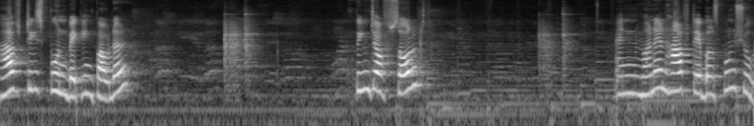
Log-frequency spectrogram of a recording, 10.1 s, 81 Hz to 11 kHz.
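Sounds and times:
glass bowl clinking on steel bowl: 3.0s - 3.6s, 7.2s - 7.9s.

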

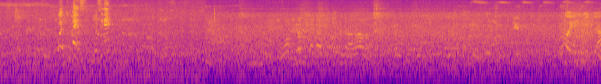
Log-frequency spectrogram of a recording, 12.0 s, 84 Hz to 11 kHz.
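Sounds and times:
traffic hum: 0.0s - 4.2s
faint indistinct voices: 0.0s - 12.0s.

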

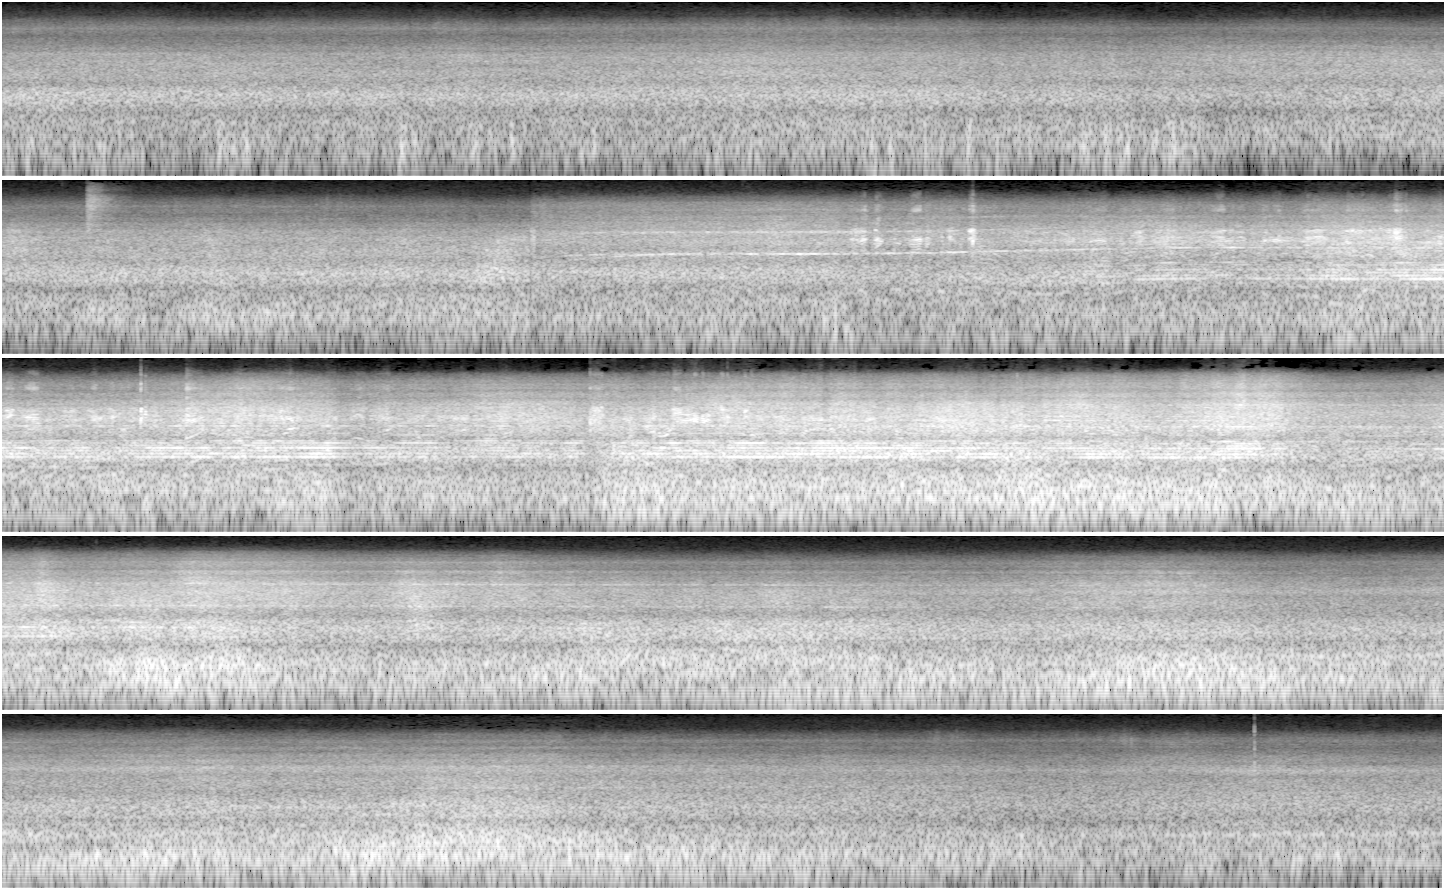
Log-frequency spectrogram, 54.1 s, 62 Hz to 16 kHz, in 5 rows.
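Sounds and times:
jet engines spooling up: 10.2s - 38.9s.

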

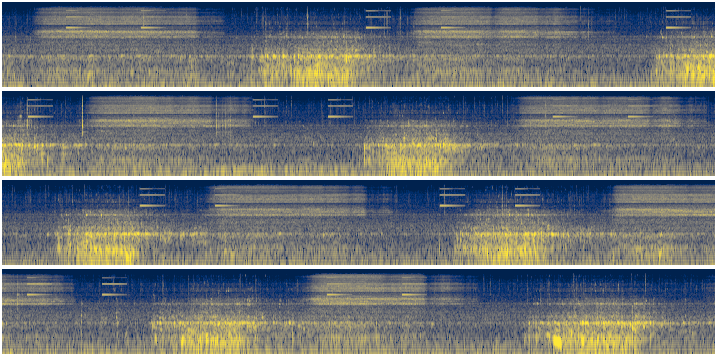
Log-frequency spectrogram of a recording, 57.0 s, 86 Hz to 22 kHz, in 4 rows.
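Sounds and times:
hissing regulator inhale: 0.6s - 4.5s, 7.4s - 12.2s, 16.0s - 19.7s, 24.6s - 28.4s, 32.6s - 36.4s, 40.7s - 44.3s, 48.8s - 52.3s
bubbling exhale underwater: 5.0s - 7.4s, 13.0s - 15.6s, 21.5s - 24.0s, 29.6s - 32.7s, 37.5s - 40.5s, 45.7s - 50.0s, 53.3s - 57.0s.

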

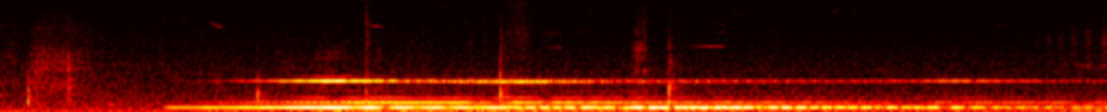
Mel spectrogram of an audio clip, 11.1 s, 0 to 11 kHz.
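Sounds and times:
droning score tones: 1.6s - 11.0s
high ringing tone: 1.6s - 11.0s.

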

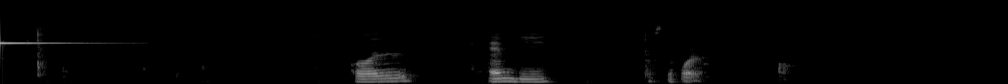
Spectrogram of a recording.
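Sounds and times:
bright bell-like ding: 0.0s - 1.4s.

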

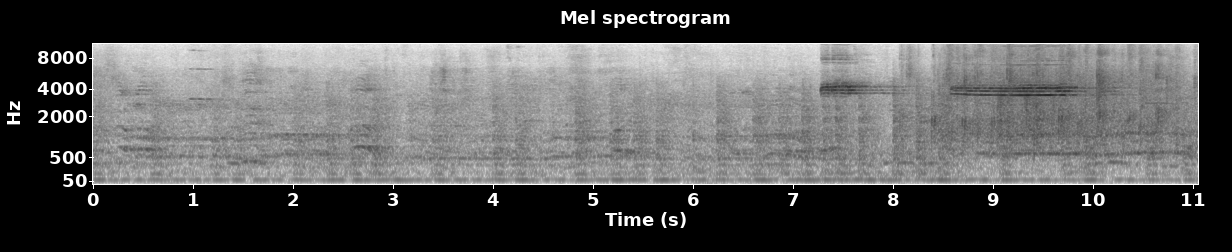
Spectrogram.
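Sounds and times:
music: 0.0s - 11.0s
stadium crowd noise: 0.0s - 11.0s
high whistle blasts: 7.3s - 10.0s.

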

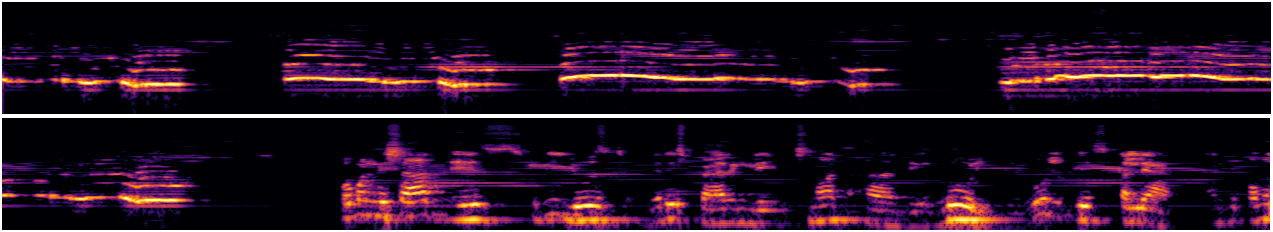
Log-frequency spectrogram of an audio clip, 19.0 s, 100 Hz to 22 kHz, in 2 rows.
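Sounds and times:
bamboo flute melody: 0.0s - 6.8s, 7.4s - 11.2s, 12.1s - 19.0s
faint steady drone: 12.0s - 19.0s.

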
